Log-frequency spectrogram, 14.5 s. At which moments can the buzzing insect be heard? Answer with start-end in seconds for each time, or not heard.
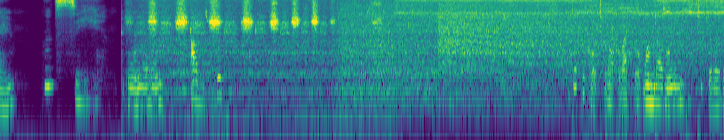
2.5-14.4.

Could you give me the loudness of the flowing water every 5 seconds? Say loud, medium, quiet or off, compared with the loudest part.
off, loud, loud.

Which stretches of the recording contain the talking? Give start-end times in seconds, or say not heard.
0.0-4.5, 11.4-14.4.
